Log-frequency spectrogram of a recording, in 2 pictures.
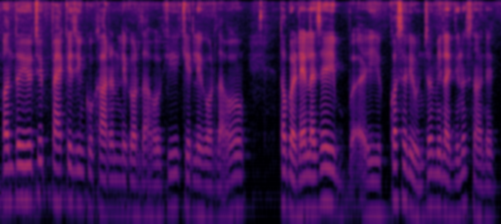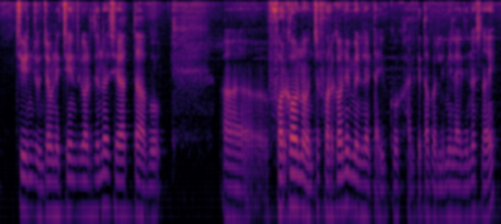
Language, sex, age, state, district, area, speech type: Nepali, male, 30-45, West Bengal, Darjeeling, rural, spontaneous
